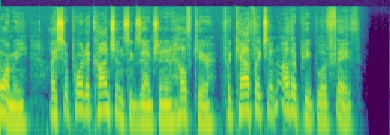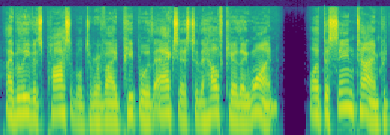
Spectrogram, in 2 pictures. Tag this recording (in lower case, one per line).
speech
